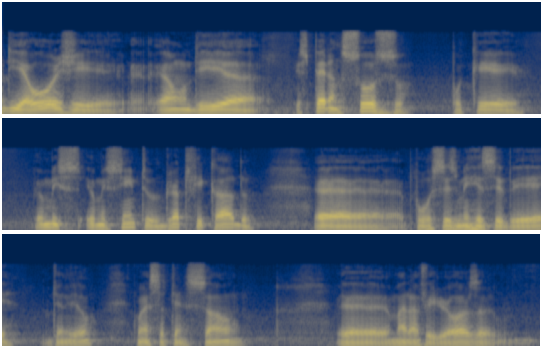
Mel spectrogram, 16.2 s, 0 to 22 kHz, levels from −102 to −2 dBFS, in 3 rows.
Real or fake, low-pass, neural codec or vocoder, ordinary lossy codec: fake; 7.2 kHz; codec, 16 kHz, 2 kbps, FunCodec, trained on LibriTTS, 25 frames a second; none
